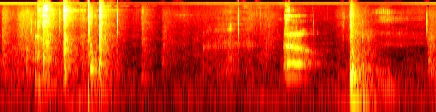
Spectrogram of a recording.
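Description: A metal latch on a wooden crate door being worked by hand, with a run of clicks and metallic rattles over the first second or so. A short creak follows near three seconds, then one loud thump.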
